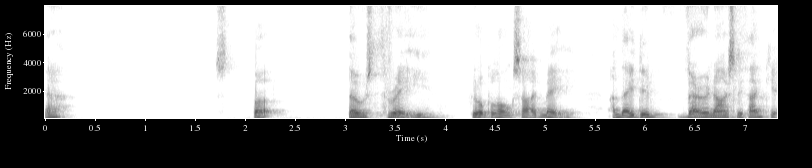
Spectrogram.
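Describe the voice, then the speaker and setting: A man's medium-pitched voice with a Mancunian accent, dark, mellow and somewhat breathy, lively in intonation with big swings in loudness, at a fairly slow pace with long, frequent pauses. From Manchester, England (Wythenshawe). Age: 60s. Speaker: sales and recruitment trainer. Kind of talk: motivational talk. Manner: animated.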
